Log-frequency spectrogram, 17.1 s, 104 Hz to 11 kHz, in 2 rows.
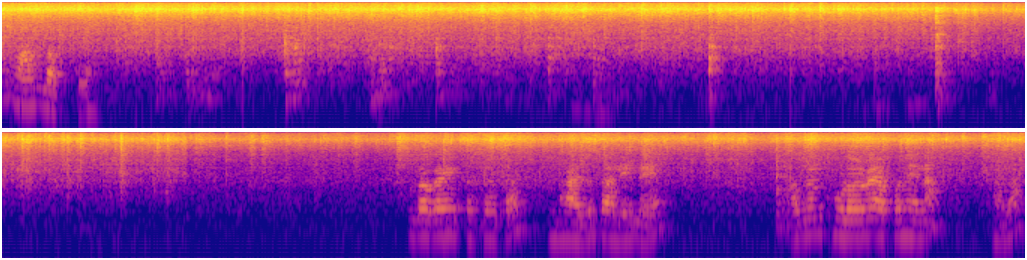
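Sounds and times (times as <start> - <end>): beans sizzling in oil: 0.0 - 17.0
spoon knocking and scraping pan: 1.4 - 5.1, 5.9 - 6.3, 7.3 - 8.0.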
